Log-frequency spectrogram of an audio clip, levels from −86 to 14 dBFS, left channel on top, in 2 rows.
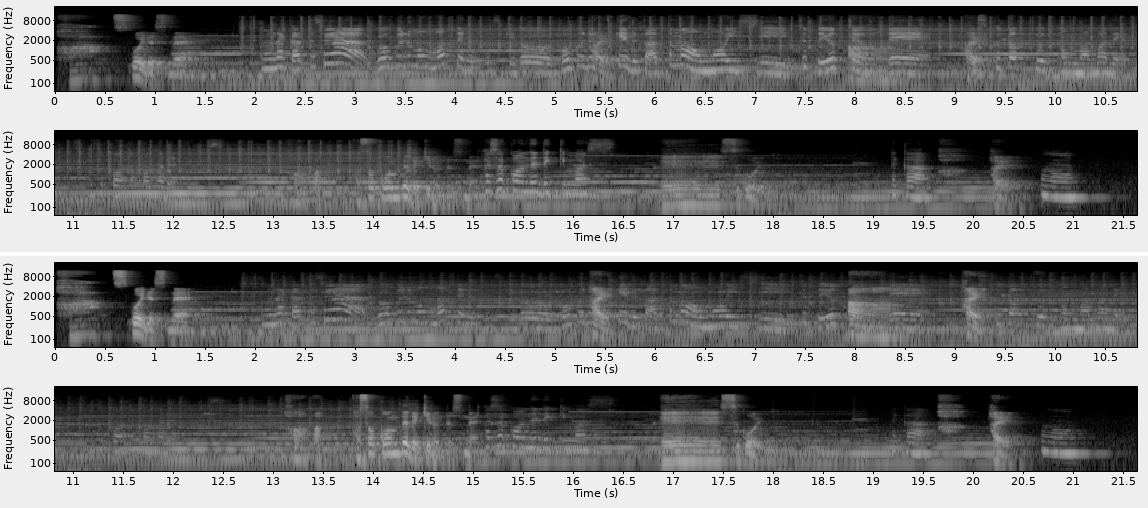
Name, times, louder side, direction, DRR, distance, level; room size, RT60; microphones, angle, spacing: voice 1, 0.0-1.4 5.3-5.6 7.9-8.5 9.1-9.3 13.1-13.5 13.8-15.1 16.9-17.9 19.6-19.9 20.2-20.4, right 5 dB, 60° right, 11 dB, 0.4 m, -31 dB
sound 1, 1.1-20.3, left 2 dB, ahead, 0.7 m, -41 dB
sound 2, 1.2-18.9, right 1 dB, 75° right, 0.9 m, -48 dB
sound 3, 1.8-14.4, left 5 dB, 90° left, 0.6 m, -46 dB
voice 2, 2.1-8.8 9.2-12.4 15.1-16.3 19.2-19.6 20.7-21.1, left 5 dB, 45° left, 12 dB, 0.4 m, -36 dB
8.6 x 2.9 x 4.5 m, 0.79 s
head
